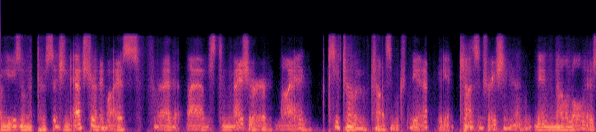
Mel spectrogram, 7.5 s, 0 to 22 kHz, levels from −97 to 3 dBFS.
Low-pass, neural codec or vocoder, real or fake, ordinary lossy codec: 7.2 kHz; codec, 16 kHz, 0.5 kbps, FreqCodec, smaller model; fake; Opus, 32 kbps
